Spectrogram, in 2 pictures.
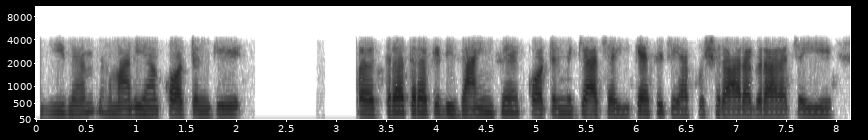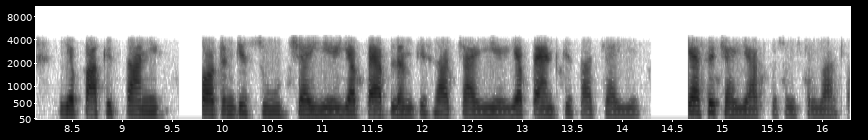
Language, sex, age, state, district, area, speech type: Urdu, female, 18-30, Delhi, North West Delhi, urban, conversation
